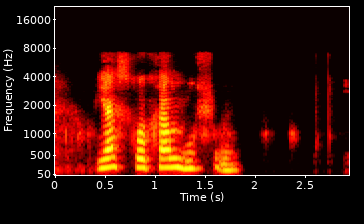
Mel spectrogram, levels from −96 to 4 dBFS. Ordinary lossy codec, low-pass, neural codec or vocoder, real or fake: MP3, 64 kbps; 7.2 kHz; codec, 24 kHz, 0.9 kbps, WavTokenizer, medium music audio release; fake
